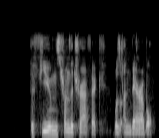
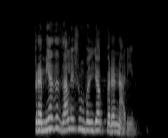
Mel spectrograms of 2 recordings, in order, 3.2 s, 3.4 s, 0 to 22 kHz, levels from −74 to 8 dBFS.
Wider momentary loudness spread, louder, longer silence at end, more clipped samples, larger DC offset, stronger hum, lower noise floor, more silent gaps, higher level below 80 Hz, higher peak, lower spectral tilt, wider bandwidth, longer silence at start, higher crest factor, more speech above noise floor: first, 11 LU vs 8 LU; first, -18 LUFS vs -26 LUFS; second, 0.15 s vs 0.65 s; neither; neither; neither; about the same, -79 dBFS vs -76 dBFS; neither; first, -60 dBFS vs -82 dBFS; first, -2 dBFS vs -10 dBFS; about the same, -3.5 dB/octave vs -4 dB/octave; second, 8.4 kHz vs 11.5 kHz; about the same, 0.6 s vs 0.7 s; about the same, 16 dB vs 18 dB; first, 61 dB vs 50 dB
